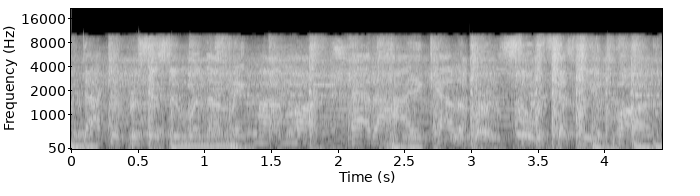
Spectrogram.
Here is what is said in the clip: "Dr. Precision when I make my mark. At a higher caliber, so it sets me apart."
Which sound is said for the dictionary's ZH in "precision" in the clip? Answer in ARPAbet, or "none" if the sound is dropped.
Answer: S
